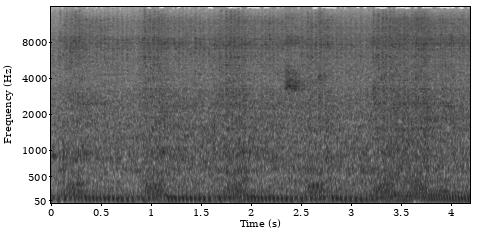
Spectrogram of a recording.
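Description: Thai-built Honda Wave 110 single-cylinder four-stroke motorcycle engine idling steadily, an engine the seller says has been fully reworked.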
